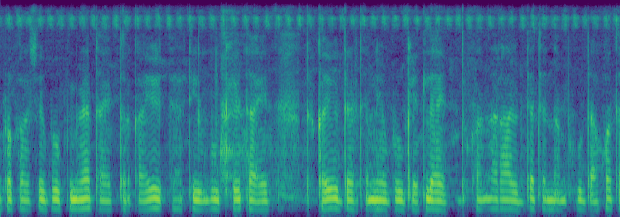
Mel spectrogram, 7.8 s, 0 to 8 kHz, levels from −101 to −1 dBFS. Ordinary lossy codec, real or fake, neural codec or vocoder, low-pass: Opus, 64 kbps; fake; codec, 16 kHz, 4 kbps, FreqCodec, larger model; 7.2 kHz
